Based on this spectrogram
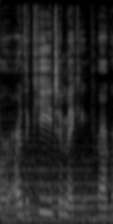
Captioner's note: none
